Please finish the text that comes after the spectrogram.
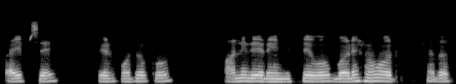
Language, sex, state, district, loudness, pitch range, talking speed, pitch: Hindi, male, Jharkhand, Jamtara, -18 LUFS, 135-145 Hz, 185 wpm, 140 Hz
